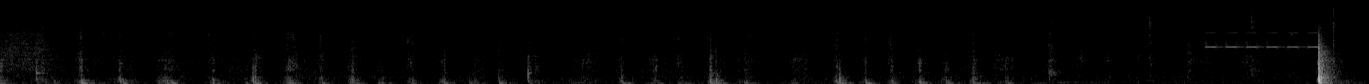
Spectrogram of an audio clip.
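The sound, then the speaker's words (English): Muffin batter being stirred in a bowl, a steady run of quick, hollow clacks and scrapes as the spoon knocks the sides, with no talking. A brief tone and a sharp click come at the end. “And then we're going to mix the rest of it all together.”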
